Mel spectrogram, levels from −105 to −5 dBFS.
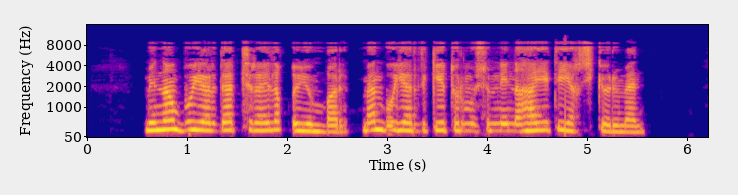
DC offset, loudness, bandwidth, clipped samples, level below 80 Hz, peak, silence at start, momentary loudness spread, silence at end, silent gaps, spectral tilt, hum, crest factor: under 0.1%; -17 LUFS; 9.4 kHz; under 0.1%; -68 dBFS; 0 dBFS; 0.6 s; 9 LU; 0.65 s; none; -3.5 dB/octave; none; 16 dB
